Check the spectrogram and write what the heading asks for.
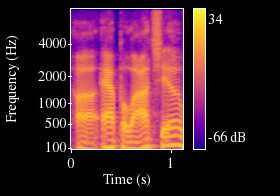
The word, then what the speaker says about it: Appalachia: Eastern Kentucky, the so-called Appalachia, we all pronounced it wrong, calling it Appalachia.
